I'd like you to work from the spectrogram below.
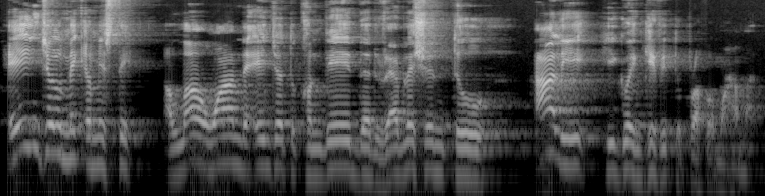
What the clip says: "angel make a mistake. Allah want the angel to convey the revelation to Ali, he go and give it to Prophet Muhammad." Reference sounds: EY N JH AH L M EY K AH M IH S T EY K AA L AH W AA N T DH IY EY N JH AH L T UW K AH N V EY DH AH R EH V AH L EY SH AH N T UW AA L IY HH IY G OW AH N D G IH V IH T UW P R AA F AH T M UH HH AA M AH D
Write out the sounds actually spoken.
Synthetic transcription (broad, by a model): EY N JH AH L M EY K AH M IH S T EY K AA L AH W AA N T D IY EY N JH AH L T UW K AH N V EY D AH R EH V AH L EY SH AH N T UW AA L IY HH IY G OW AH N G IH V IH T UW P R AA F AH T M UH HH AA M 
